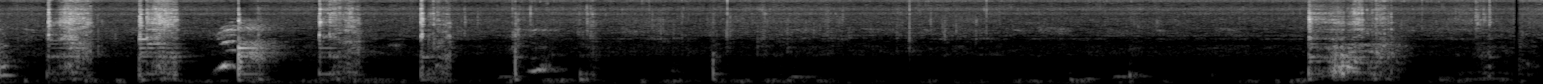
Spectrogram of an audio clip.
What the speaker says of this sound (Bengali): পেঁয়াজটা আমার লাল লাল ভাজা হইতেছে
